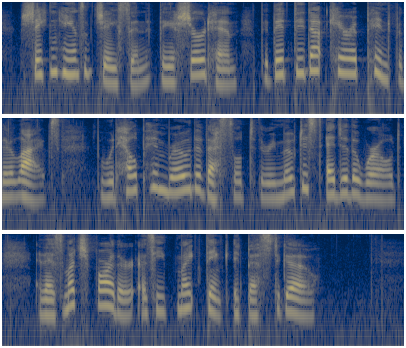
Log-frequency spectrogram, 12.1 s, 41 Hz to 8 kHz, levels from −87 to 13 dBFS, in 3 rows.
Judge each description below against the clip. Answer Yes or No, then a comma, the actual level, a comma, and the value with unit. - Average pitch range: No, wide, 6.3 semitones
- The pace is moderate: No, fast, 210 wpm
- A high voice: Yes, high, 220 Hz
